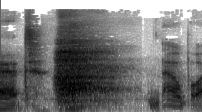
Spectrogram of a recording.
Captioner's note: sighing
